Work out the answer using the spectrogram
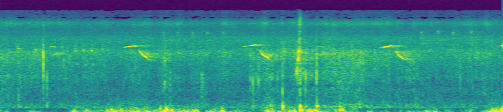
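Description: A bird repeating a short two-part call about every second and a half: a brief high note followed by a quick downward slur. Beneath it run an irregular low rumble and occasional rustles and knocks.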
